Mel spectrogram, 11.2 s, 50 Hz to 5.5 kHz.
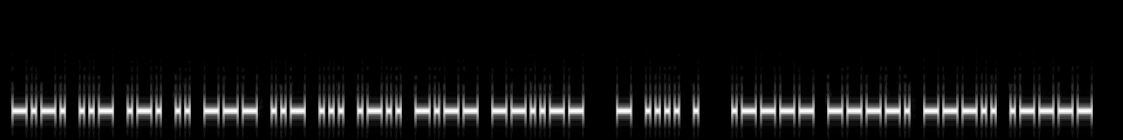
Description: Morse code, heard as a keyed tone, about 25 wpm, 600 Hz. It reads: CURIOUSLY, THE 1981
